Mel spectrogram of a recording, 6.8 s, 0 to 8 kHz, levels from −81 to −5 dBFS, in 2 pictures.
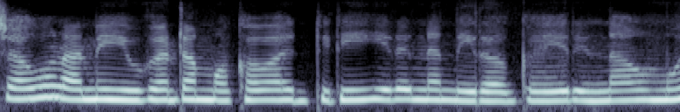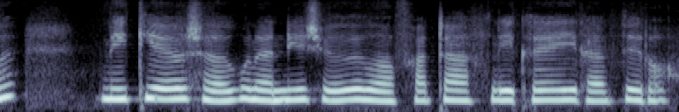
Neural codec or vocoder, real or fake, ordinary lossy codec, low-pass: codec, 16 kHz, 1 kbps, X-Codec, HuBERT features, trained on balanced general audio; fake; none; none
